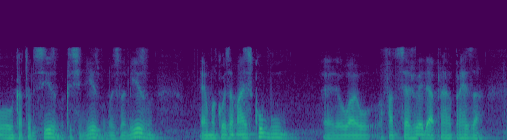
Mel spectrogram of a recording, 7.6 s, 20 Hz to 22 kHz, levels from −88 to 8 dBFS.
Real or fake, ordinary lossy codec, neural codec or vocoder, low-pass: real; AAC, 24 kbps; none; 5.4 kHz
